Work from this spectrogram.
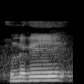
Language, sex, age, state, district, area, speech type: Sindhi, male, 60+, Gujarat, Surat, urban, spontaneous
